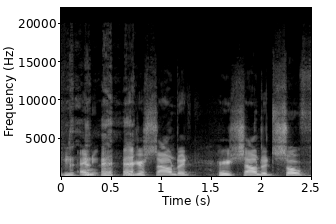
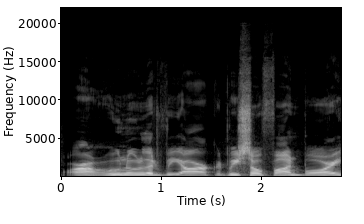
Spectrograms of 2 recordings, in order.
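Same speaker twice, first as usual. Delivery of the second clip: slow, drawn-out voice in early cartoon style. Imagining a new Simpsons episode in VR: old Homer Simpson voice. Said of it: "Why are you so good at the old Homer voice?".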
